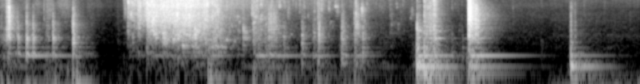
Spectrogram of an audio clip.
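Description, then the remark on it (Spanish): A container is tipped over and water splashes out in a brief rushing pour, followed by several hollow thunks and clatters as objects are set down or knocked; containers that collect water are being turned over and emptied to prevent dengue. “Dando vuelta a todo lo que junta agua, no hay dengue.”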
